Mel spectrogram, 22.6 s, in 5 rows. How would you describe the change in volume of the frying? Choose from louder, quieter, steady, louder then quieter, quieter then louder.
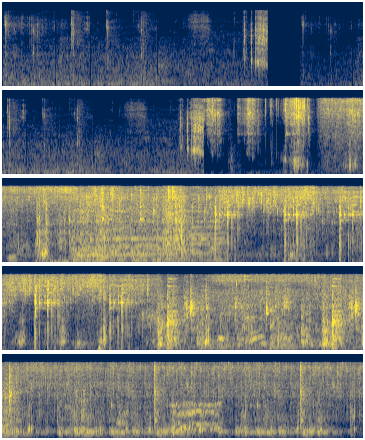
quieter.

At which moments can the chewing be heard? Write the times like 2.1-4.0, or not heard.
0.0-7.0, 7.8-9.7, 12.1-17.4, 18.4-22.5.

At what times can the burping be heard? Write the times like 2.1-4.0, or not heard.
19.4-20.9.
